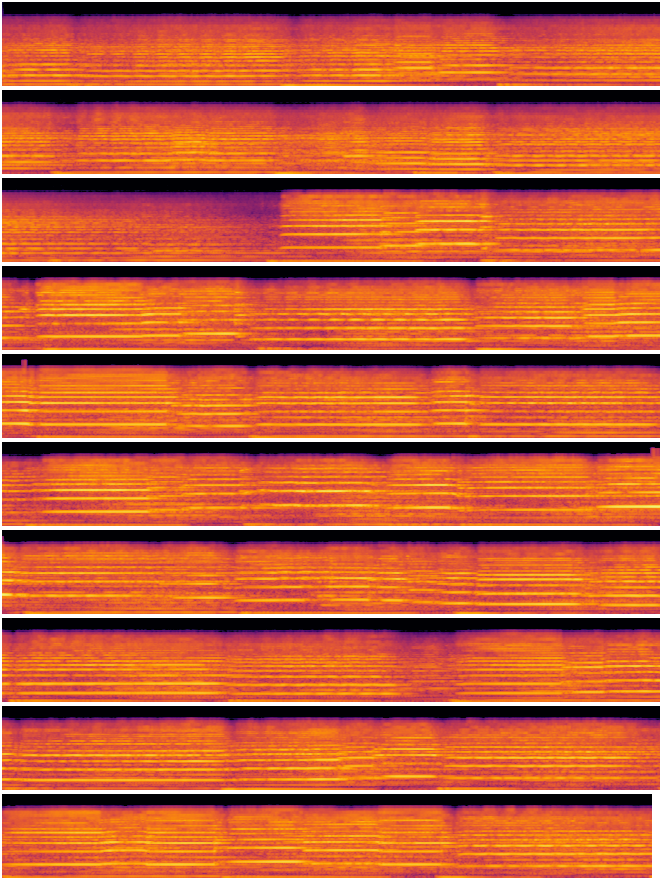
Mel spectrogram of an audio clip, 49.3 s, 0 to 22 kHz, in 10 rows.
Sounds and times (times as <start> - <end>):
Music: 0.0 - 49.2.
